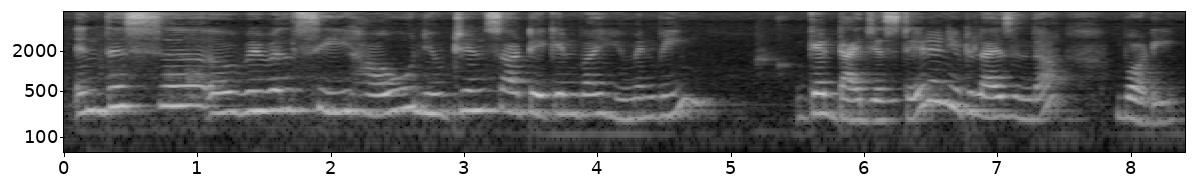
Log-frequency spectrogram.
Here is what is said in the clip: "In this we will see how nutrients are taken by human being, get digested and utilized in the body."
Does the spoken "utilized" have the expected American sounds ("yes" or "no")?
no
